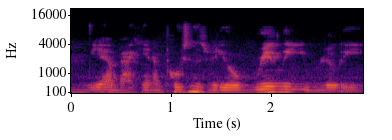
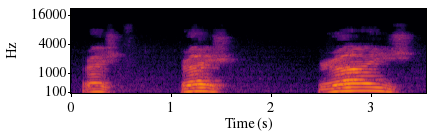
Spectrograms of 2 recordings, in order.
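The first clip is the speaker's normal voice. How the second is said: increasingly loud, higher calls in character; mock-insistent shouted name; calling out; 5 semitones higher, 11 dB louder, much slower than usual. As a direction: call the name out, building to a shout.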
